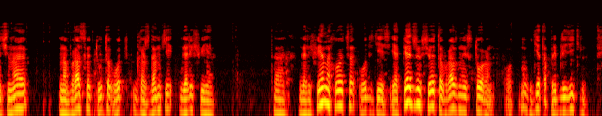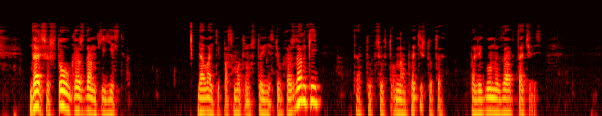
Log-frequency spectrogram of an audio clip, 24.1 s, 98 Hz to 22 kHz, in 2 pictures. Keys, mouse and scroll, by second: 0.2 click, 0.8 click, 1.3 click, 1.8 middle click, 2.0 middle click, 2.3 middle click, 3.3 middle click, 3.8 middle click, 4.5 click, 5.5 middle click, 7.0 click, 7.5 click, 8.1 click, 8.8 click, 9.3 click, 9.9 click, 10.6 middle click, 11.0 middle click, 11.2 middle click, 11.4 middle click, 11.6 middle click, 12.7 middle click, 12.9 middle click, 14.5 middle click, 15.7-16.4 scroll up 1, 16.4 scroll up 1, 16.6-17.4 shift+middle click, 17.8 middle click, 18.0 middle click, 18.5 scroll down 2, 19.5 shift+click, 20.5-21.0 scroll up 2, 22.3 middle click.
